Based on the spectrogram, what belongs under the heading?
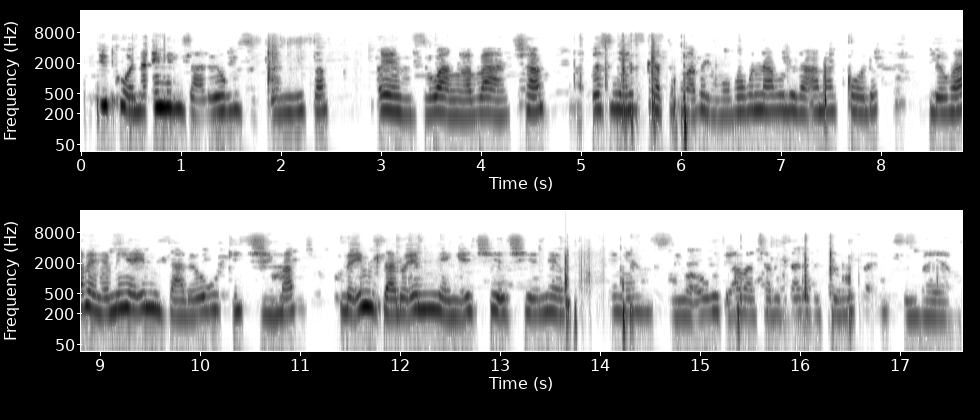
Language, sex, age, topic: North Ndebele, female, 25-35, health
